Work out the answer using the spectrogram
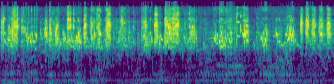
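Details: Budgies kept as pets give a busy stream of high, scratchy chirps and warbling chatter, notes tumbling over each other without pause, loudness rising and falling in quick bursts.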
